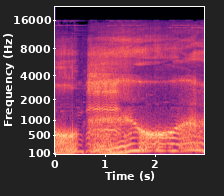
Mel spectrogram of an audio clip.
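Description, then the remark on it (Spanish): A voice imitates a lion, letting out deep, rough grunting growls with a brief pause near the start, then a long, rumbling, strained groan that sustains loudly to the end. “Y ahí estaba el león.”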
